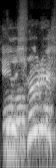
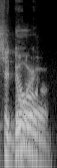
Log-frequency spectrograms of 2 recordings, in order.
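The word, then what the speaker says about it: Shedeur: Because you keep saying his name wrong. That's why he falling. Right. Shruder. How you say it? It's Shador. Shador. Shader. Shador. Kev.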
